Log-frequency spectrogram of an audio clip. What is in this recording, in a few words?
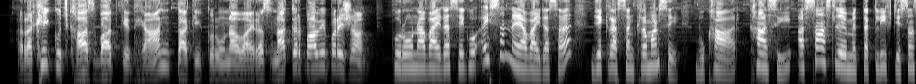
bhojpuri Radio Spot hand washing; Covid19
